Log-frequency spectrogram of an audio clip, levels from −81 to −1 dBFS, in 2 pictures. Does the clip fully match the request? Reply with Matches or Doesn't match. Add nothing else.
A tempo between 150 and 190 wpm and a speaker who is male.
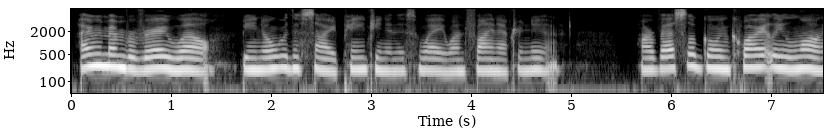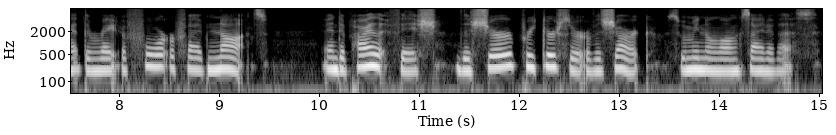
Doesn't match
